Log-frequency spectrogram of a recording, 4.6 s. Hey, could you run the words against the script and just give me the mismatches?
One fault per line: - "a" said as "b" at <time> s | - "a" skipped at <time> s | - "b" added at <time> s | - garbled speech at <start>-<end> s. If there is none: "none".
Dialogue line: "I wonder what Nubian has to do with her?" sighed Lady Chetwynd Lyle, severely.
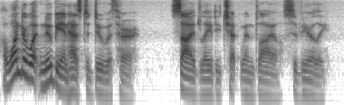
none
